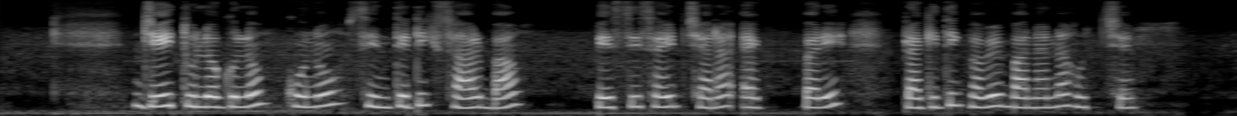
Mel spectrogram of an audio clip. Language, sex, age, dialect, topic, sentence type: Bengali, female, 18-24, Western, agriculture, statement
